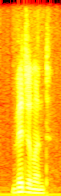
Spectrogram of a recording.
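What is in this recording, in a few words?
"vigilant", English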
